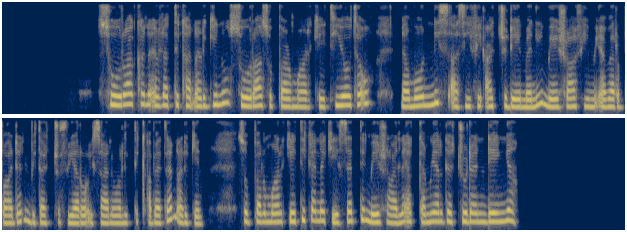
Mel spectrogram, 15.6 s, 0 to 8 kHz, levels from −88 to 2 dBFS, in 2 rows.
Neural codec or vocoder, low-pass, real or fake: codec, 16 kHz, 8 kbps, FunCodec, trained on Chinese and English, 25 frames a second; 7.2 kHz; fake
